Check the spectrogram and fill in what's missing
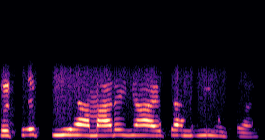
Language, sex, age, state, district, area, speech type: Urdu, female, 45-60, Bihar, Supaul, rural, conversation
